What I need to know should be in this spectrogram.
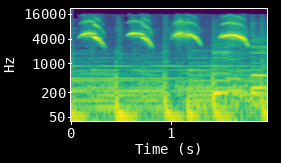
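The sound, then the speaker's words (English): Baby birds chirp outside on a morning: four high, quick chirps, each sweeping downward in pitch, spaced evenly with short gaps between them. “the baby birds are chirping outside”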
